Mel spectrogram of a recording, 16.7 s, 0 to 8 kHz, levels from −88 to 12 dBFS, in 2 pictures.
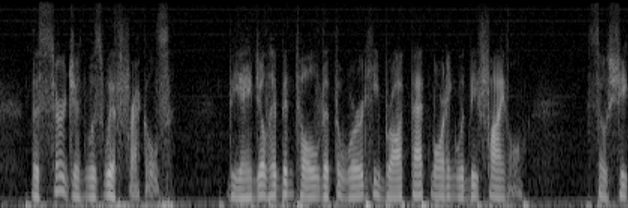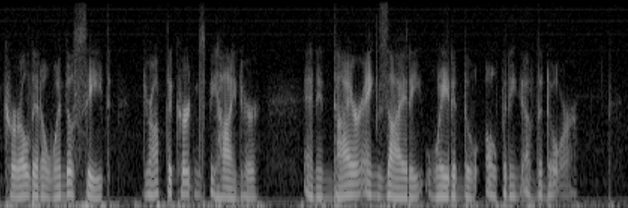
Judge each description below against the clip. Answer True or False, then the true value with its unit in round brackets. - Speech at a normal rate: True (150 wpm)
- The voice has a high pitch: False (110 Hz)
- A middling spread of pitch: False (2.3 semitones)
